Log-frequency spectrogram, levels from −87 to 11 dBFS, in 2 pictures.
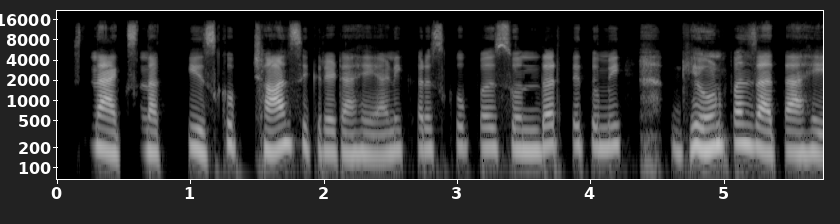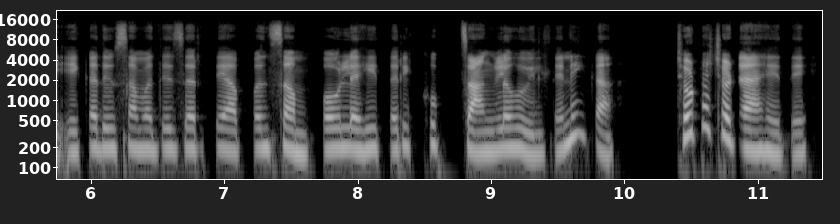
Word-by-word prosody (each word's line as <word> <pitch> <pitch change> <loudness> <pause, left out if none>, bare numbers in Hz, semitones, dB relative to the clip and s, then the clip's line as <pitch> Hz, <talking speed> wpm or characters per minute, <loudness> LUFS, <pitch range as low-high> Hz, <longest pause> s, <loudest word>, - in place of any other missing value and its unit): Snacks, 190 -5 +3
नक्कीच. 175 +1 -1
खूप 220 -2 -4 0.2
छान 195 +3 +6
सिक्रेट 180 -5 -3
आहे 165 -1 -3
आणि 165 +3 -5
खरंच 190 -1 -5
खूपच 200 -1 -6
सुंदर 190 +2 0
ते - - -5
तुम्ही 205 +1 -2 0.5
घेऊन 205 0 +4
पण 225 -1 +2
जात 180 -3 +2
आहे. 170 -1 0
एका 175 +5 -2
दिवसामध्ये 195 -1 -2
जर 195 - 0
ते 195 - -4
आपण 195 +2 -5
संपवलंही, 190 +1 +1
तरी 190 +3 -4
खूप 220 -2 -8 0.2
चांगलं 175 +3 +5
होईल 170 -5 -3
ते, 180 - -3
नाही 290 +9 -2
का? - - +3 0.5
छोटं-छोटं 305 - +4
आहे 180 -2 +4
ते. 165 +1 -4
190 Hz, 165 wpm, -25 LUFS, 175-205 Hz, 0.5 s, छान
